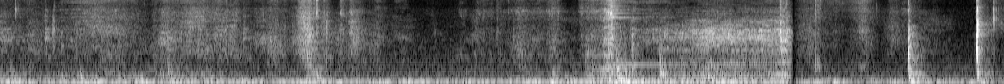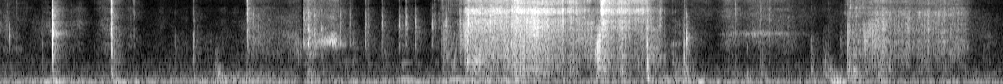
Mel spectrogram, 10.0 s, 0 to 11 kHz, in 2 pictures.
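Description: WD-40 aerosol can sprayed through its red straw onto the crank bolt: a short hiss of a little under a second, about seven seconds in, with a few small clicks and taps of handling before it.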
